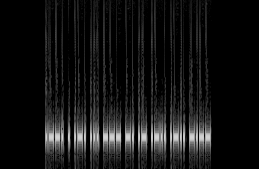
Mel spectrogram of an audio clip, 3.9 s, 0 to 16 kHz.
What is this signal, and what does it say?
Morse code, heard as a keyed tone, about 53 wpm, 700 Hz. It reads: PERSONALLY
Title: Sentences from Top 1400 Words - New Word Drill - 50wpm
